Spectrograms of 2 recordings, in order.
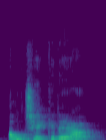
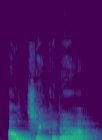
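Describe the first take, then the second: Both takes have the same delivery.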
